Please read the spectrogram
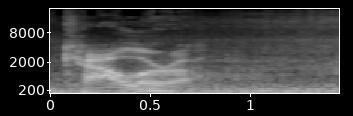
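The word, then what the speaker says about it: Calera: Adventurers Coffee Company of Calora. I think that's how you pronounce it. C A L E R A.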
